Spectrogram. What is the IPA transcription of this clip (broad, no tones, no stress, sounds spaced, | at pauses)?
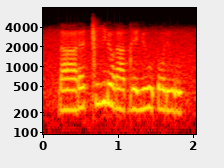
ɾ a ɾ ɛ ǀ i ɾʲ ɔ ɾ a d e lʲ u ʔ o ɾʲ u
